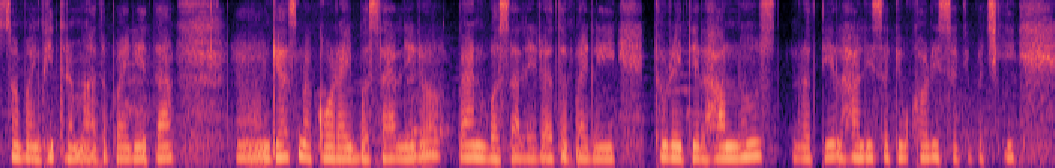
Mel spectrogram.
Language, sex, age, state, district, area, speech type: Nepali, female, 30-45, West Bengal, Kalimpong, rural, spontaneous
